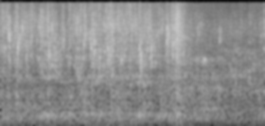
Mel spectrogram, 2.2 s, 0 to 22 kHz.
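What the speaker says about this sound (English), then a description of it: "Now we're going to put our water in. Nothing fancy, straight out of the tap, but hot out of the tap." Hot tap water runs steadily from a kitchen faucet into 2-cup jugs for a no-knead bread dough, a continuous close splashing stream with no pauses.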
